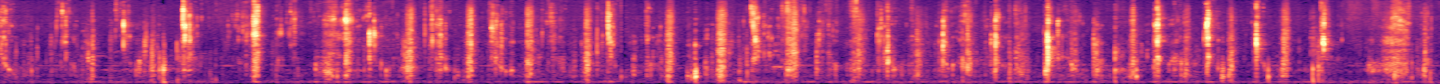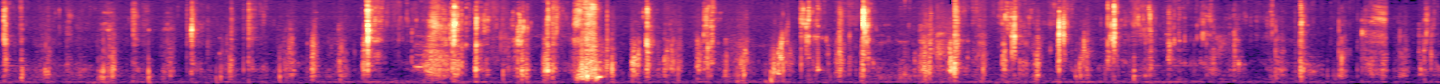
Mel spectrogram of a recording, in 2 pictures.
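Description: Close-miked chewing of rice and curry eaten by hand: a steady run of wet mouth smacks and sharp clicks, a little louder and denser about two-thirds of the way through.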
